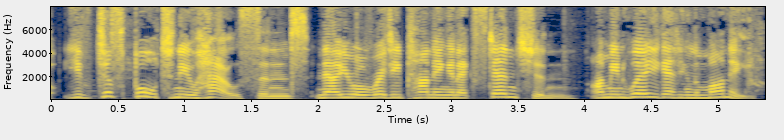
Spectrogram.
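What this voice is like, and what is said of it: Unconvincing put-on accent. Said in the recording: “my accent was so dodgy”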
